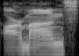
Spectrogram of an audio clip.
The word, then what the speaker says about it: Armand: One of my friends was like, "You're going over to Armand's to record this podcast," and I was like, "No, the D is silent. It's Armand. It's silent because it's not in his name."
